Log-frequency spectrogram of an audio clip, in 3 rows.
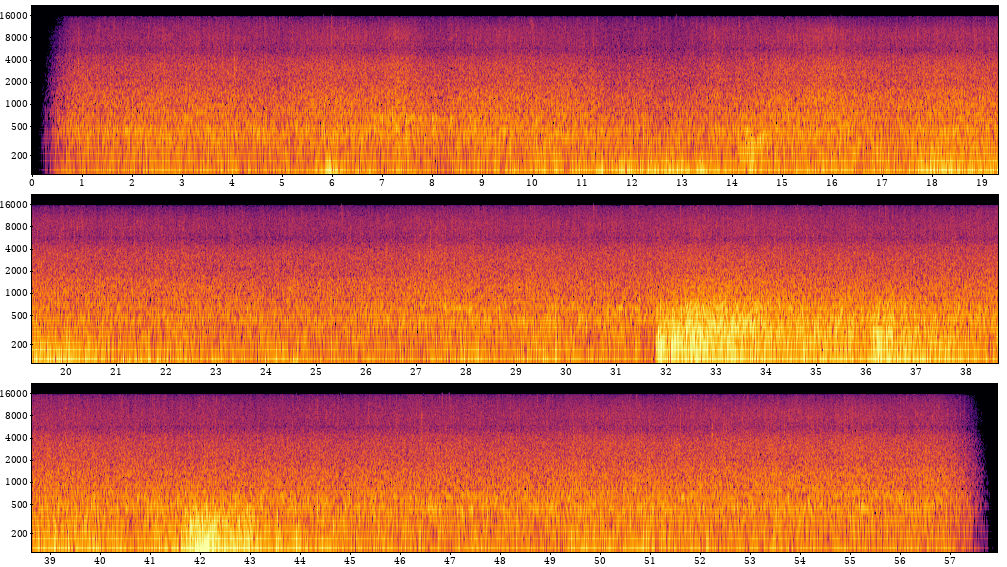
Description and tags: Heavy rain and rolling thunder. Recorded with Zoom H4
h4, lightning, rain, rainstorm, storm, thunder, weather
